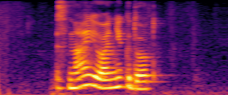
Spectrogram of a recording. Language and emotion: Russian, neutral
